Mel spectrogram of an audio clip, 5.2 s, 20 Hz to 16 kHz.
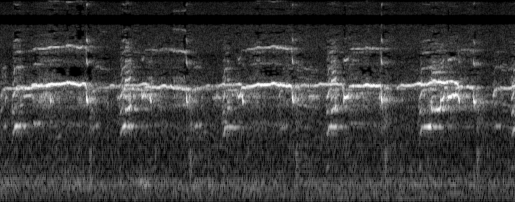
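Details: Bald eagle chick near its nest box in late afternoon, June 25, 2013, with an adult eating fish in an old tree; repeated level high-pitched whistled squees, roughly one per second, over steady low noise.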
